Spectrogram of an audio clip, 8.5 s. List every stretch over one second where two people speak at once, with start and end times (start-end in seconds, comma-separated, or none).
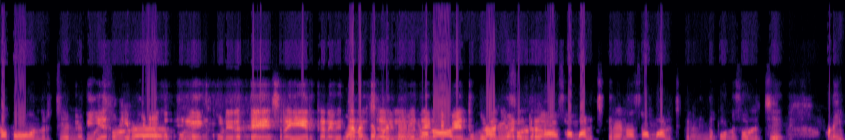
3.5-5.5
